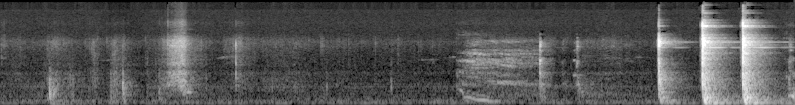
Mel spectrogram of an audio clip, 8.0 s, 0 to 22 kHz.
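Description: Scattered light taps and scrapes, then three sharp, loud metallic hammer strikes close together near the end, knocking an axle through a wheel bearing on a 2012 Toyota RAV4.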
